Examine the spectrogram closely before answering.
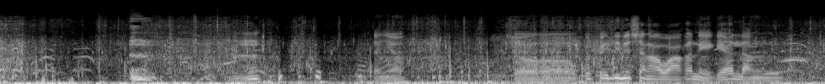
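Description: A large fish splashes at the water's surface close by.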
